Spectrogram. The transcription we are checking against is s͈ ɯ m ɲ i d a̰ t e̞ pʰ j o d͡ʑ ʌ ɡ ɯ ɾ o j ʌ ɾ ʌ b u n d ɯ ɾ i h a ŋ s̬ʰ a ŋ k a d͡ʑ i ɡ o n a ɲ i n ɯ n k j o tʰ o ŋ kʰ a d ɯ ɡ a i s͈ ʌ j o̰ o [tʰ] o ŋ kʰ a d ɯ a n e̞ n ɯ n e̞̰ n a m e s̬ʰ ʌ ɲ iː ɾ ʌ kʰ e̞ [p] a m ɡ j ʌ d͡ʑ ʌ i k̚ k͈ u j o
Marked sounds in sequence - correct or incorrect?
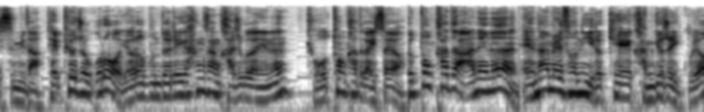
correct, incorrect: k

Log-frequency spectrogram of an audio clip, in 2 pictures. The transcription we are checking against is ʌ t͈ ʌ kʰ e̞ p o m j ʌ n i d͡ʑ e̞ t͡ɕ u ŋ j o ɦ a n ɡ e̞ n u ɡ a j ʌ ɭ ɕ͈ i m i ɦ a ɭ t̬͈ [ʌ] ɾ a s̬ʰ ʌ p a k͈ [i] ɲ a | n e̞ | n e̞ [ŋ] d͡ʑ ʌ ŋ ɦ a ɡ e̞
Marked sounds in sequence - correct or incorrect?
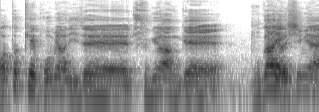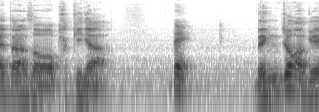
incorrect: a, correct, correct

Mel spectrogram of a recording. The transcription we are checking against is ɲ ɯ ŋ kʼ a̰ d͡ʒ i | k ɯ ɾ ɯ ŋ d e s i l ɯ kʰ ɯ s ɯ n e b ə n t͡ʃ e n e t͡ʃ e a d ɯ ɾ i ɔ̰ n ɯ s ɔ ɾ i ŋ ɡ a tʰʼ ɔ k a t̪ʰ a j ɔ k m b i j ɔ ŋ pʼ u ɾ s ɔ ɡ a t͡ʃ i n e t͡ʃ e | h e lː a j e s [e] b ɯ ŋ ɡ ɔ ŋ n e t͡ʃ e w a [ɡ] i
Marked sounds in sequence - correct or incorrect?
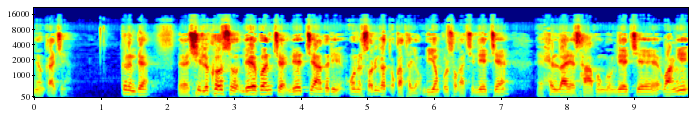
incorrect: a, incorrect: ŋ

